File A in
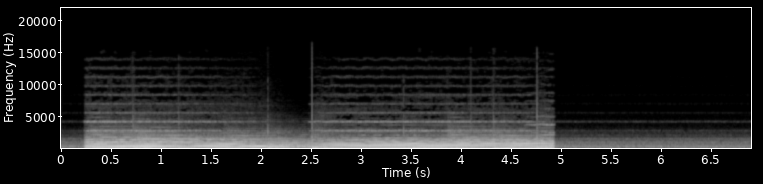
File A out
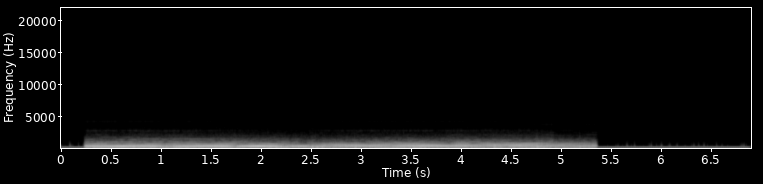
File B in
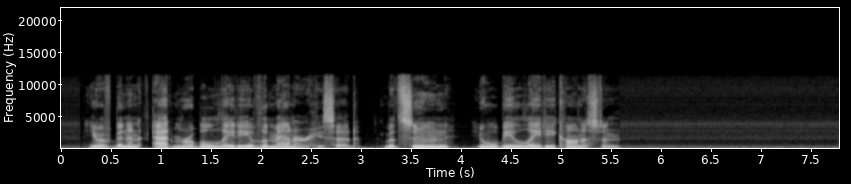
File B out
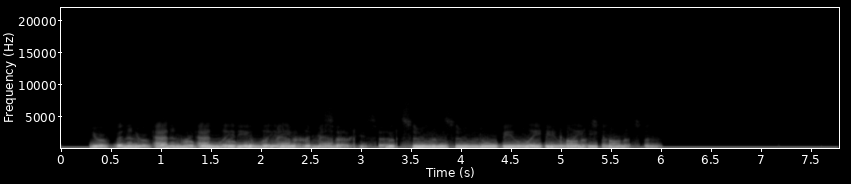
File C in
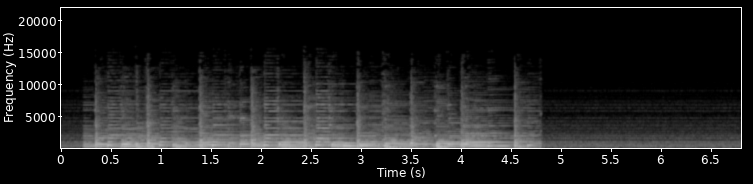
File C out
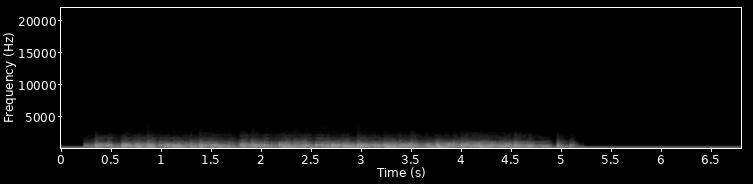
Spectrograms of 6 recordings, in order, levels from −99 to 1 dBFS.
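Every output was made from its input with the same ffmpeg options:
-filter_complex "[0:a]asplit=2[link_01][link_02];[link_02]acompressor=threshold=-31dB:ratio=6,volume=1dB[link_03];[link_01][link_03]amix=inputs=2:normalize=0,aeval=exprs='sgn(val(0))*max(abs(val(0))-0.0237,0)':channel_layout=same,aecho=1:1:426:0.668,aeval=exprs='val(0)+0.00891*(sin(2*PI*50*n/s)+sin(2*PI*2*50*n/s)/2+sin(2*PI*3*50*n/s)/3+sin(2*PI*4*50*n/s)/4+sin(2*PI*5*50*n/s)/5)':channel_layout=same,asuperpass=centerf=280:order=4:qfactor=0.99,volume=-7.5dB"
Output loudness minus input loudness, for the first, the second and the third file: −10.0, −8.0, −10.5 LU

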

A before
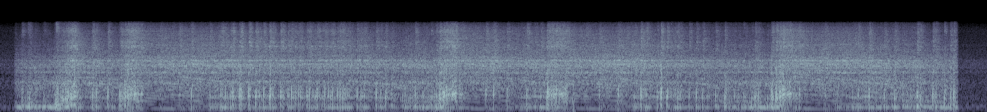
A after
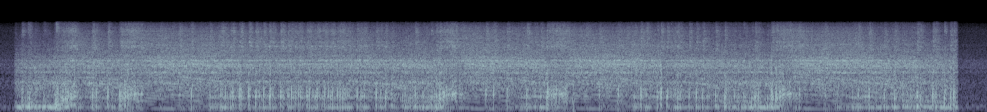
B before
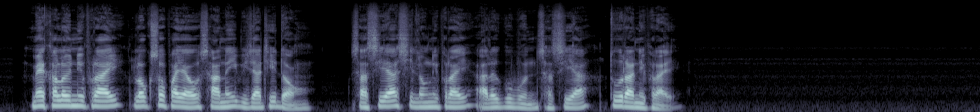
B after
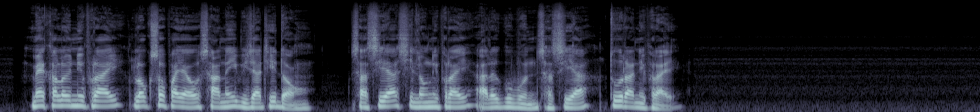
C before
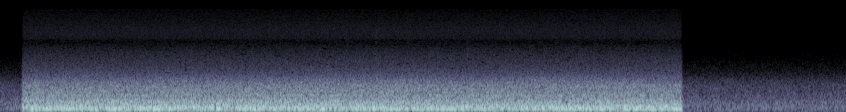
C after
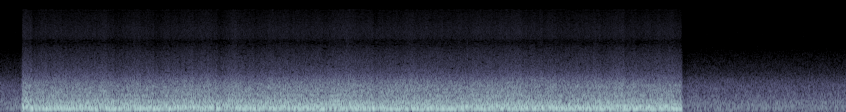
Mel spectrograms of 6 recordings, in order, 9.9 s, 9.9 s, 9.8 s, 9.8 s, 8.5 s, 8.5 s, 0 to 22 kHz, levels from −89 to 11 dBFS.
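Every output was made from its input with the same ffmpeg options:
-af "acompressor=threshold=-18dB:ratio=12,volume=5dB"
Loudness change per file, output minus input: +2.5, −1.0, 0.0 LU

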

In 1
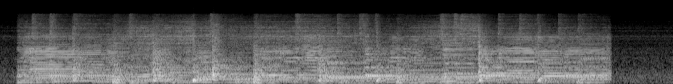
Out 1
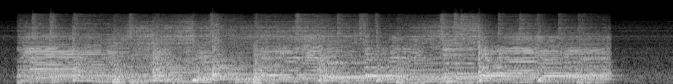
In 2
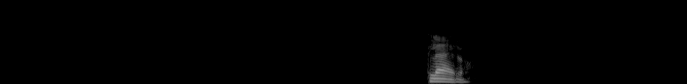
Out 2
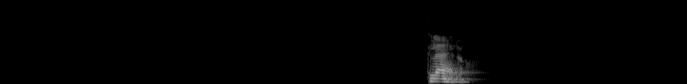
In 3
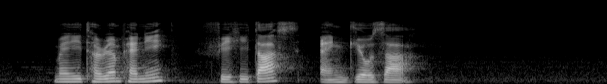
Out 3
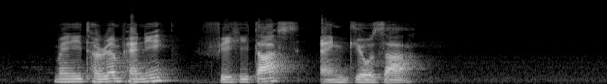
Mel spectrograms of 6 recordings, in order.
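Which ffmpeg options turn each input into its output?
-af "bandreject=frequency=45.86:width_type=h:width=4,bandreject=frequency=91.72:width_type=h:width=4,bandreject=frequency=137.58:width_type=h:width=4,bandreject=frequency=183.44:width_type=h:width=4,bandreject=frequency=229.3:width_type=h:width=4,bandreject=frequency=275.16:width_type=h:width=4,bandreject=frequency=321.02:width_type=h:width=4,bandreject=frequency=366.88:width_type=h:width=4,bandreject=frequency=412.74:width_type=h:width=4,bandreject=frequency=458.6:width_type=h:width=4,bandreject=frequency=504.46:width_type=h:width=4,bandreject=frequency=550.32:width_type=h:width=4,bandreject=frequency=596.18:width_type=h:width=4,bandreject=frequency=642.04:width_type=h:width=4,bandreject=frequency=687.9:width_type=h:width=4,bandreject=frequency=733.76:width_type=h:width=4,bandreject=frequency=779.62:width_type=h:width=4,bandreject=frequency=825.48:width_type=h:width=4,bandreject=frequency=871.34:width_type=h:width=4,bandreject=frequency=917.2:width_type=h:width=4,bandreject=frequency=963.06:width_type=h:width=4,bandreject=frequency=1008.92:width_type=h:width=4,bandreject=frequency=1054.78:width_type=h:width=4,bandreject=frequency=1100.64:width_type=h:width=4,bandreject=frequency=1146.5:width_type=h:width=4,acontrast=67,volume=-1dB"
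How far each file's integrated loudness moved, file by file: +4.0, +4.5, +4.0 LU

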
